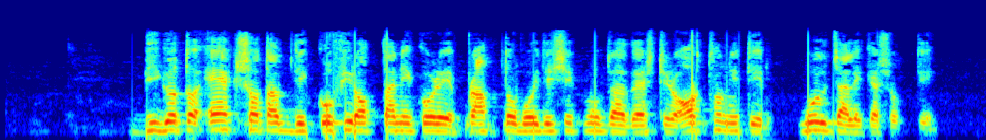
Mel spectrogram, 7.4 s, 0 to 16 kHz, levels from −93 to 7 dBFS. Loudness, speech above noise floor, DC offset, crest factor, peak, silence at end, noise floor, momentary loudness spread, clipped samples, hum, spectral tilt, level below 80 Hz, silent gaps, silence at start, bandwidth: -16 LUFS; 55 dB; under 0.1%; 14 dB; -2 dBFS; 0.4 s; -70 dBFS; 9 LU; under 0.1%; none; -6 dB/octave; -52 dBFS; none; 1.1 s; 7.6 kHz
